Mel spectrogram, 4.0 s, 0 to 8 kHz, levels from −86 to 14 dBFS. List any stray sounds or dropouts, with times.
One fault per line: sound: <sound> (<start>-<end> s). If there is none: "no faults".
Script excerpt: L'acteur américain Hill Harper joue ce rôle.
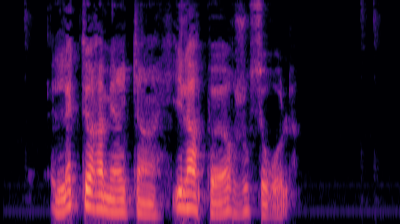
no faults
